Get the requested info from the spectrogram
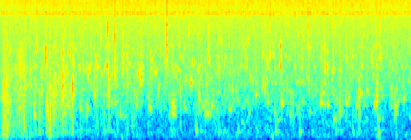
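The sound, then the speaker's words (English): A small stream of running water across the street, running down the side of the road, trickles and burbles steadily, with a continuous wash of splashing and many tiny bright droplet sounds, fairly soft and without any voices. “Across the street, there's actually a little stream. That's what I was hearing.”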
